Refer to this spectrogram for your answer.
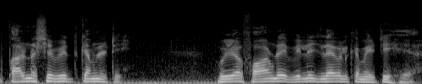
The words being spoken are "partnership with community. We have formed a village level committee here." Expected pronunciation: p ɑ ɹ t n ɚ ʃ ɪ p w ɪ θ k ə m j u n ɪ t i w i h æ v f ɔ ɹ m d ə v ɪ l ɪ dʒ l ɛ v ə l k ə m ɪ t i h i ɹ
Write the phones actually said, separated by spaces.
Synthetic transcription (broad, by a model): p ɑ ɹ t n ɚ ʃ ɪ p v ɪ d k ə m j u n ɪ t i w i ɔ f ɔ ɹ m d ə v ɪ l ɪ dʒ l ɛ v ə l k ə m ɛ t i h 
